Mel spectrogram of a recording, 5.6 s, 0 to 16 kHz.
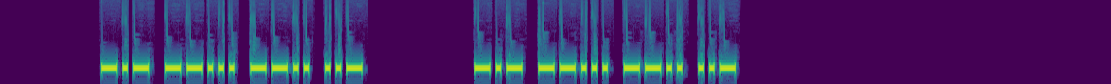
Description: Morse code, heard as a keyed tone, about 43 wpm, 700 Hz. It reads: K7ZU K7ZU
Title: USA Call Signs - 4 Characters - Repeated 2x - 45wpm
